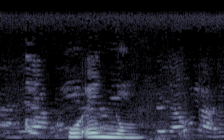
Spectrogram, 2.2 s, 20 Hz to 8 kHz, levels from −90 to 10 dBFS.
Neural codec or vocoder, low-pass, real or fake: none; 7.2 kHz; real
